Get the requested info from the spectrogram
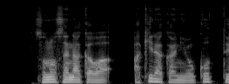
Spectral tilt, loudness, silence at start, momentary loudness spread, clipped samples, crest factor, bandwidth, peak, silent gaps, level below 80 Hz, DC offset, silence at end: -6.5 dB/octave; -28 LUFS; 0.35 s; 8 LU; under 0.1%; 16 dB; 17.5 kHz; -12 dBFS; none; -60 dBFS; under 0.1%; 0 s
